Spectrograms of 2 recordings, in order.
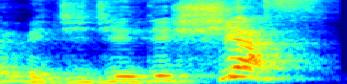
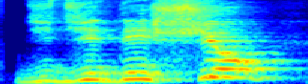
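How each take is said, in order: First: "Deschias" said with a final s, "de-SHYASS"; deliberate wrong name. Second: Said in the usual way. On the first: Pretend. Fan mocking the coach, mangling "Deschias". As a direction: mangle "Deschias" on purpose with a sounded s. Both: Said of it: "Didier tout ce que tu veux".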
